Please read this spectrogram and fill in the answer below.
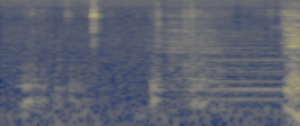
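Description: Kay archtop guitar strings sounding: a few faint clicks, then about a second in a single plucked note rings out with steady overtones for nearly a second.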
